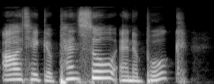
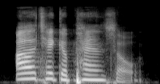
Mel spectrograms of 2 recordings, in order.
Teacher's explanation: So, every time you're pronouncing a list, remember when you haven't finished talking and you have uh something left to say, you can use rising tone to indicate that you will continue talking. But if your list is completed, you can use falling tone to show that you've finished talking.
